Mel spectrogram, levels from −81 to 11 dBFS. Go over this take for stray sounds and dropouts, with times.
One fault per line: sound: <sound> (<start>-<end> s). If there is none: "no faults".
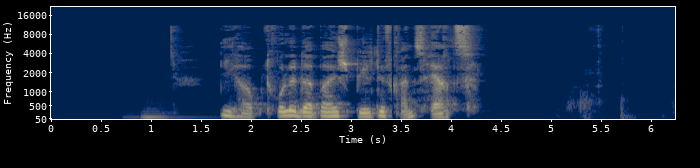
no faults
